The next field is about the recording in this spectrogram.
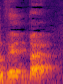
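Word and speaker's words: Svedberg: ভাই রাইবোজোমকে বিজ্ঞানী ভেদবার্গ, যার কোনো কাম নাই, ভেদবার্গ বানালে এরকম সবেদবর্গ এস দিয়ে তার প্রথম উচ্চারণ ভেদবার্গ, কিন্তু বানান লিখতে গেলে এস দিয়ে লিখতে হয়।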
